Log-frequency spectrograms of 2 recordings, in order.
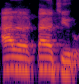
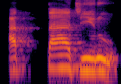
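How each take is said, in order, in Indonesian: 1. Huruf L dibaca jelas sebelum konsonan itu. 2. Huruf L melebur ke konsonan setelahnya. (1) "Ini salah, cara pembacaan yang salah" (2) "alif lamnya tidak terdengar saat dibaca"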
